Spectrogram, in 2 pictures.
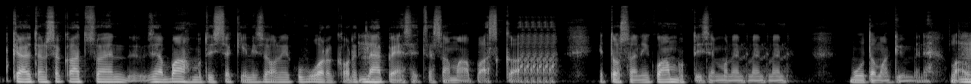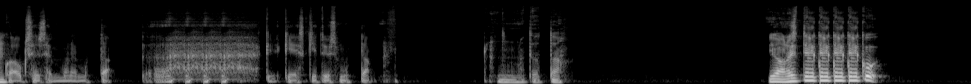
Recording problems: audio stuttering; 4 times, first at 5 s

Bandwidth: 16 kHz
